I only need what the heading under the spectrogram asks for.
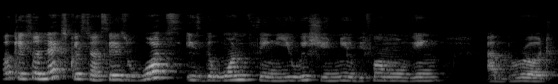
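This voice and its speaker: Bright-voiced Nigerian woman vlogger, echoey room. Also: fairly low pitch, normal speed, recorded from a distance. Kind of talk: casual chat to camera, answering questions.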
